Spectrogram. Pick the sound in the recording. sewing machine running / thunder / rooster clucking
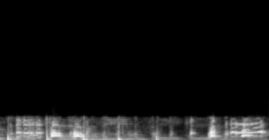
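rooster clucking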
